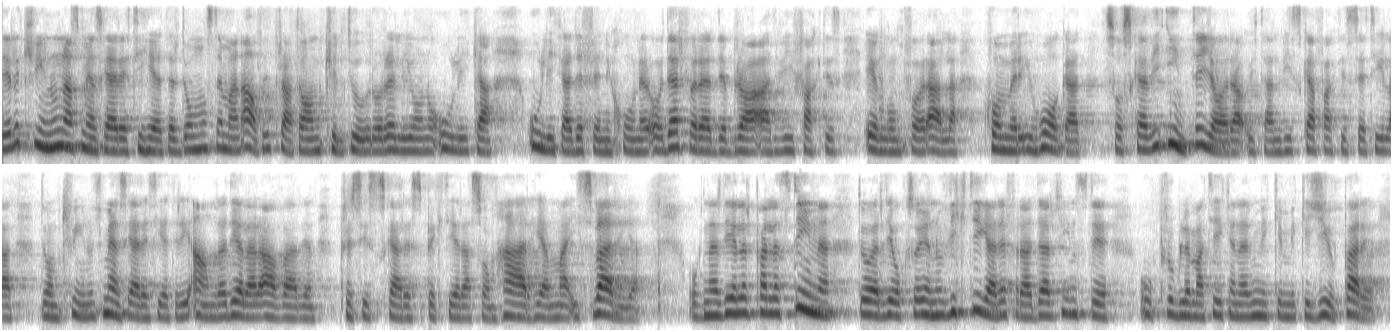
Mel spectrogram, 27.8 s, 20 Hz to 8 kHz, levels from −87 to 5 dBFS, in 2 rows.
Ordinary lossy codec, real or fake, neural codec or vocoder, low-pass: AAC, 48 kbps; real; none; 7.2 kHz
